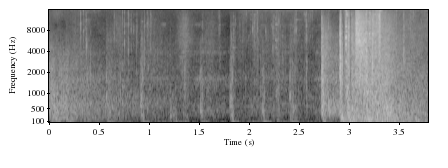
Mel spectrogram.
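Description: Footsteps crunch over dirt and grass.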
